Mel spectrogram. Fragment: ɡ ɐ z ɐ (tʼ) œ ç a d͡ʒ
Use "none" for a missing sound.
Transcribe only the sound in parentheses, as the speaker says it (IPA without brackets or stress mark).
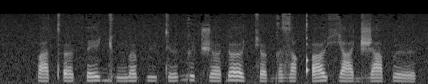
qʼ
